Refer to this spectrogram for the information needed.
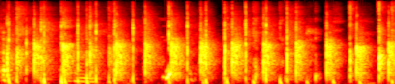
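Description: A round of applause: many hands clapping in a dense, fast, overlapping patter that stays fairly loud throughout, with a brief vocal whoop breaking through partway.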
